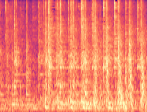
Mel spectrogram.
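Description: Several dhaks, large Bengali barrel drums beaten with thin sticks, played together in fast, overlapping rhythms with dense rapid strokes.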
